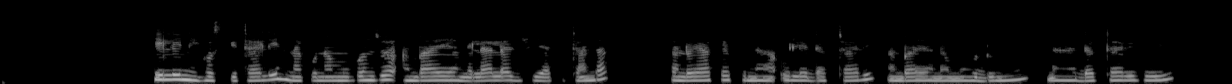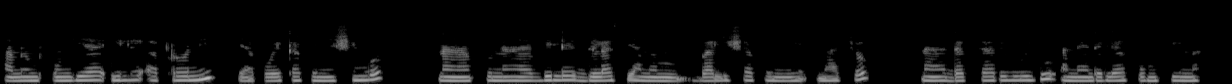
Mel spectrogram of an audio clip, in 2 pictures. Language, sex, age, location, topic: Swahili, female, 36-49, Nakuru, health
